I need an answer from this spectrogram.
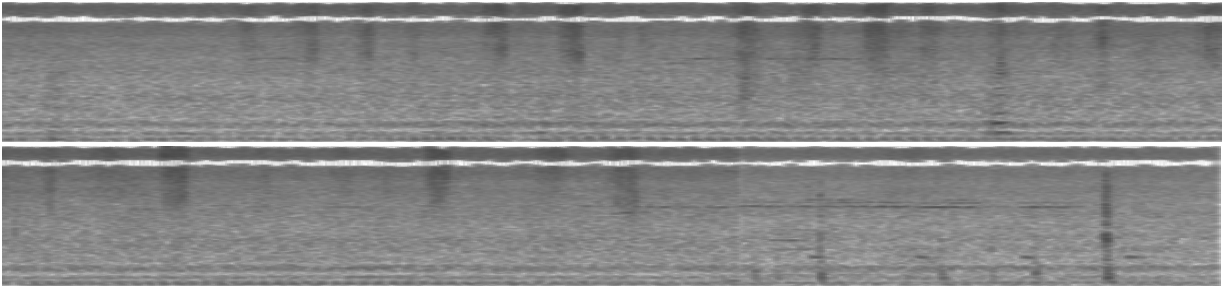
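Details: Honey bees at a hive being harvested for natural honey in a village in India, giving a steady, deep, rough buzz for twelve seconds, punctuated by occasional clicks and soft knocks.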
